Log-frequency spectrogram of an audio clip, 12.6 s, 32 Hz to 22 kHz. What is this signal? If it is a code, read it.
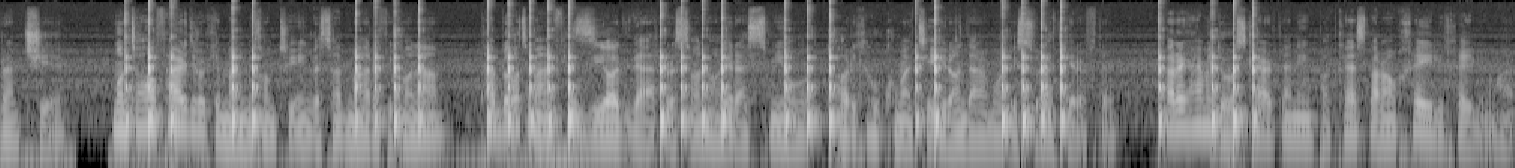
Tap code, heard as taps on a table, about 6 knocks a second, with speech in Persian. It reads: MUSIC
